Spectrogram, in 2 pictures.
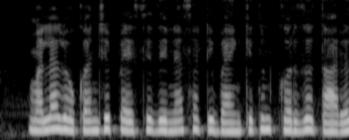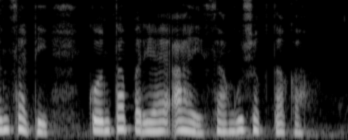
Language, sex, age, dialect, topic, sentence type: Marathi, female, 25-30, Northern Konkan, banking, question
